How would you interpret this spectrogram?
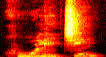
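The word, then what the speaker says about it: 狐狸精: E a pronúncia de Hulijin na China é Hulijin, bem idêntico, né?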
